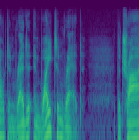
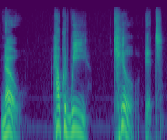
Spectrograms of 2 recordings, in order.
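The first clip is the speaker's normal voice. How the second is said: louder, earnest chief's voice; vague but earnest chief; 6 semitones higher, 5 dB louder, slower than usual. Acted. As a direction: insist earnestly without knowing why. Chief denies killing beast.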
